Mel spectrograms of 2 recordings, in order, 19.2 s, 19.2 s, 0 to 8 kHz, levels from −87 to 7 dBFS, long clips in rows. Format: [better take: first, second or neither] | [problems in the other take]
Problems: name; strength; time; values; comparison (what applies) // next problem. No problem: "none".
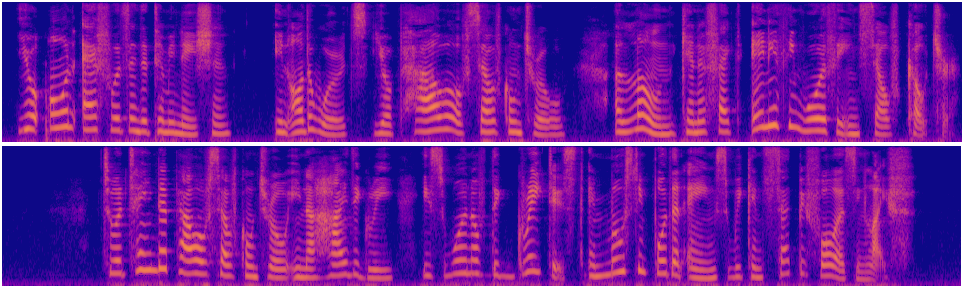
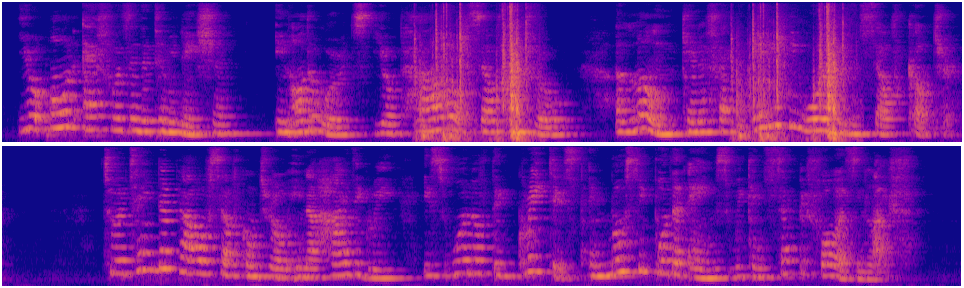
first | background sound (Door); 3 dB above the speech // room echo; dies away in 0.6 s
